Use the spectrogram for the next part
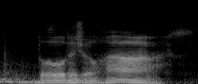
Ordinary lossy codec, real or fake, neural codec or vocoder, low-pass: none; fake; codec, 16 kHz, 1 kbps, FunCodec, trained on Chinese and English, 50 frames a second; none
